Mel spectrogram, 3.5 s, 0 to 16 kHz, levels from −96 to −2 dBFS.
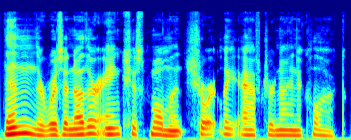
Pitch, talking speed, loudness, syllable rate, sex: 150 Hz, 170 wpm, -20 LUFS, 5.4 syllables/s, male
